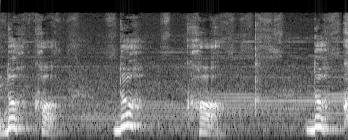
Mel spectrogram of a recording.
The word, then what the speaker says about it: দুঃখ: আবার আরেকটা দেখুন দুঃখ, ঠিক আছে। এই ক্ষেত্রে দেখুন বিসর্গটা একটা অক্ষরের ঠিক মাঝে আছে, কোন একটা অক্ষরের মাঝে অর্থাৎ অক্ষরের মাঝখানে যদি বিসর্গ থাকে সেই বিসর্গটার উচ্চারণ হ হবে, কিন্তু সেই হটা উজ্জ্বরূপে থাকবে অর্থাৎ পূর্ণরূপে হ উচ্চারিত হবে না, এই ক্ষেত্রে উচ্চারণটা হবে এভাবে দুঃখ দুঃখ দুঃখ, এভাবে উচ্চারণ হবে, ঠিক আছে। দু হ খ এভাবে না, দুঃখ দুঃখ অর্থাৎ হসন্তযুক্ত হ উচ্চারণ হবে।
